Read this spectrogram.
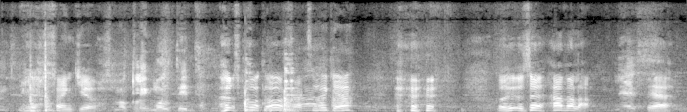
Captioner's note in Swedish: skratt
